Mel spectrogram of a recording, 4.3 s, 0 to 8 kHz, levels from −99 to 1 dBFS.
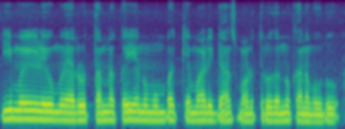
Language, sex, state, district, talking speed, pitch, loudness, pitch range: Kannada, male, Karnataka, Koppal, 140 wpm, 135 Hz, -14 LUFS, 130-140 Hz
